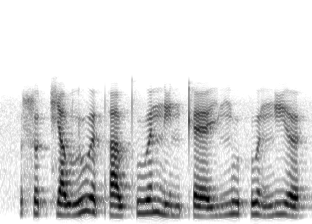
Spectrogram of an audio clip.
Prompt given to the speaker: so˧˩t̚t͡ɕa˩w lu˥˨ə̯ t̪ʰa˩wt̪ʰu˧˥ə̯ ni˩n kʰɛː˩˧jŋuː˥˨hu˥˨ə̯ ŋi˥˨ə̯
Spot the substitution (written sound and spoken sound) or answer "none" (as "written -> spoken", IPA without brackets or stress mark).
uː˥˨ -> u˥˨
